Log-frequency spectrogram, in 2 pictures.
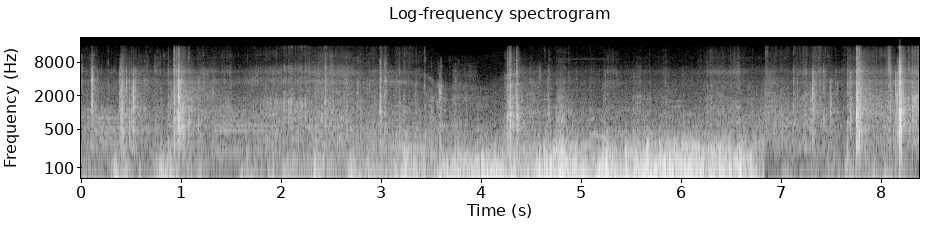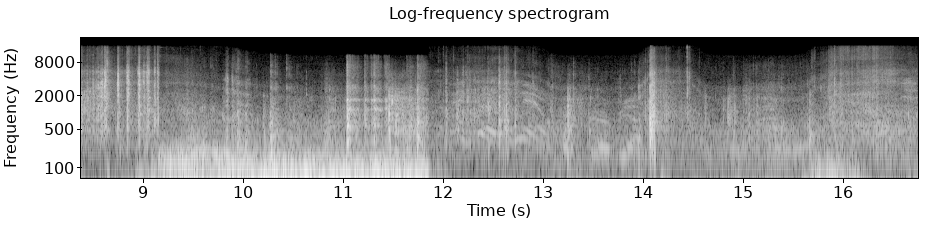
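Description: Skateboard wheels roll and rumble over pavement.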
